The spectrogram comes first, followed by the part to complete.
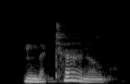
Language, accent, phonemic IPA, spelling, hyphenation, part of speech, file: English, Southern England, /məˈtɜːnəl/, maternal, ma‧tern‧al, adjective / noun, LL-Q1860 (eng)-maternal.wav
- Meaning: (adjective) 1. Of or pertaining to a mother; having the characteristics of a mother; motherly 2. Related through the mother, or her side of the family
